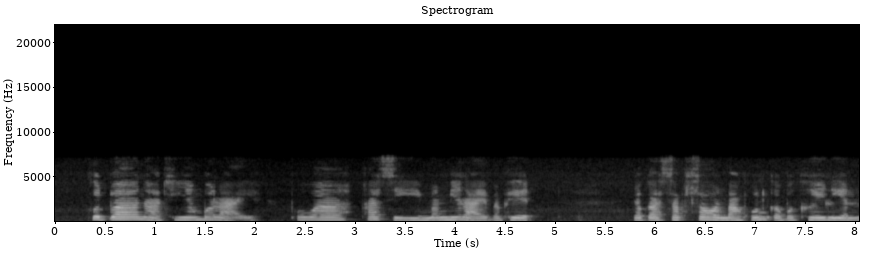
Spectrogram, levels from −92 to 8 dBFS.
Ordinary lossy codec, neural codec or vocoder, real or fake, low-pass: none; none; real; 7.2 kHz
